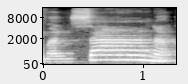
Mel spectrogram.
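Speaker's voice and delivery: "Manzana" slow and high, stress on the middle "za". Shown as a demonstration. Therapist modelling the word for a child, slow. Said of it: "porque es una palabra grave".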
